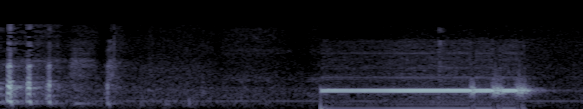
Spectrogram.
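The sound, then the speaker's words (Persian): A few soft clicks and knocks, then a steady telephone tone sounds for about two seconds, loud, as a studio control room's seventh call to the Noor TV network rings through without being picked up. “خب این بار هفتمه که اتاق فرمان میگه تماس گرفتیم با این شبکه اما کسی پاسخگو نیست.”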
